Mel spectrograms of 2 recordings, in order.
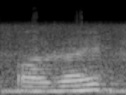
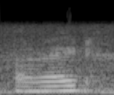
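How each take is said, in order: The two takes are said the same way.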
